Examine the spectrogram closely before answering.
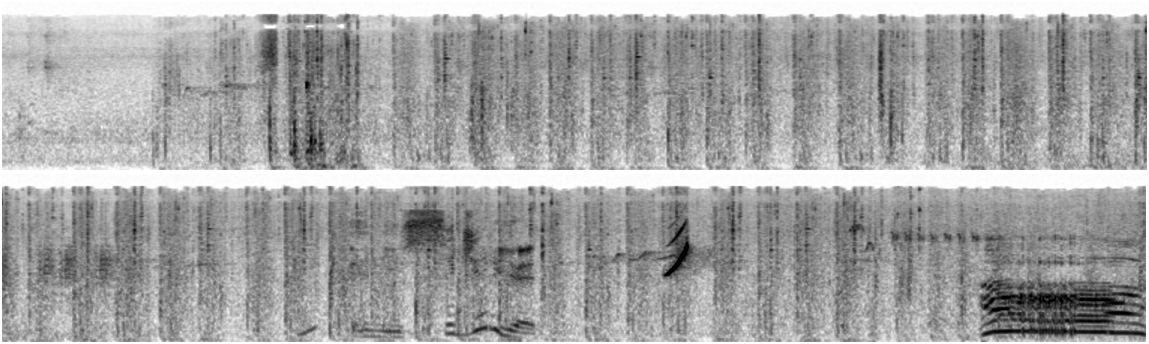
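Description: Quick footsteps run over sand and dirt.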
